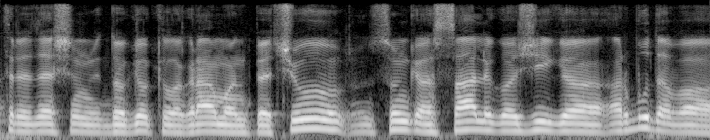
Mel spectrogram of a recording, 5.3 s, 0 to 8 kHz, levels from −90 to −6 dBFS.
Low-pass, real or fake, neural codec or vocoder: 7.2 kHz; real; none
